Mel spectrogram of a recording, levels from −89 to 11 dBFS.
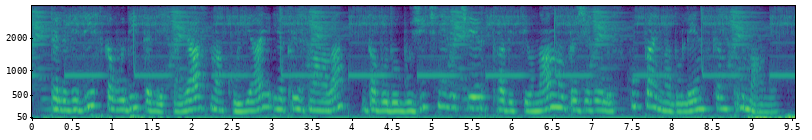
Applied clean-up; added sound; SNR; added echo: none; Alarm; 6 dB; reverberation time 0.1 s.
